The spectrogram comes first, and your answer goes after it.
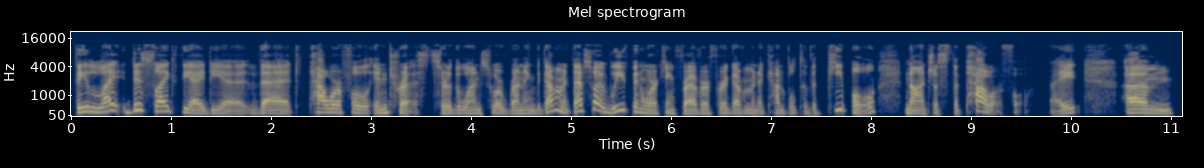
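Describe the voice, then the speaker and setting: A woman's voice: low voice, expressive, a little fast, fairly bright tone, no echo, clean studio sound. A woman from Peru, a democracy advocate, speaking earnestly and urgently as a guest in a political discussion.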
